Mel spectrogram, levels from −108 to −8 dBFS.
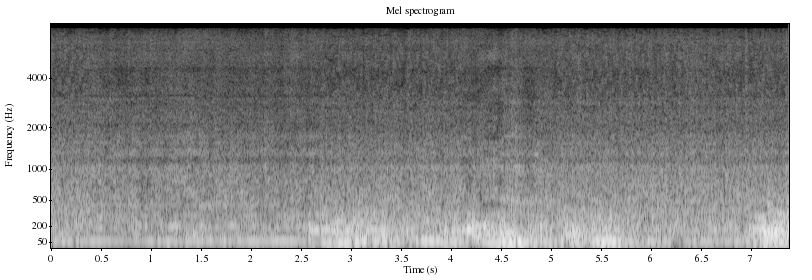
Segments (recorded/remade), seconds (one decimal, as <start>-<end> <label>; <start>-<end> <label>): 0.0-0.4 recorded; 0.4-2.7 remade; 2.7-4.1 recorded; 4.1-5.0 remade; 5.0-7.4 recorded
